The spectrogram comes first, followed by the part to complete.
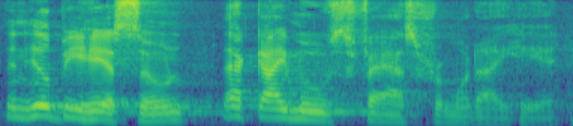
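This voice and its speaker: A man's voice: medium pitch, big pitch swings, unhurried, a little mellow. A man playing a cold, cocky gangster boss in a live radio drama, bossy, with slangy tough-guy talk. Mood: menacing, cocky. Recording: echoey live hall.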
